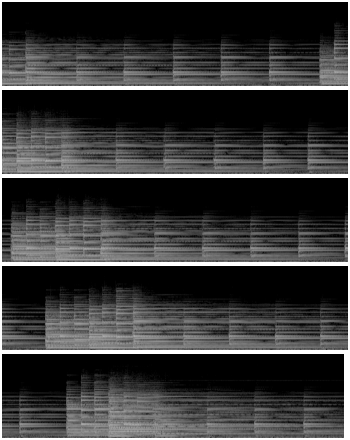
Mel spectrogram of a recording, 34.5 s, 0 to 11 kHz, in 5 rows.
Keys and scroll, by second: 29.4 ctrl+t, 33.0 alt+shift+Return.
